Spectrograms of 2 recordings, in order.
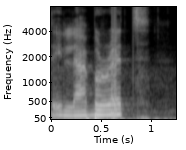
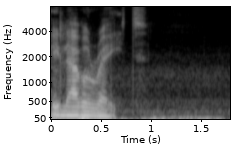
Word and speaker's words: elaborate: Pay attention, elaborate as an adjective. It is pronounced elaborate as a verb, elaborate.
